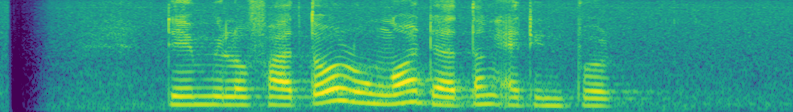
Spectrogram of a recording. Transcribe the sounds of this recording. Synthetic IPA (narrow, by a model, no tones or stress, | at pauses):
d̥emilofat̪oluŋɔɖa̤t̪əŋɛdinbʊrk̚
